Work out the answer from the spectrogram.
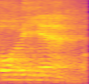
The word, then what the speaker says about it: Olean: policy holding am i saying it right folding oh leanne okay i'm so sorry first mistake already right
